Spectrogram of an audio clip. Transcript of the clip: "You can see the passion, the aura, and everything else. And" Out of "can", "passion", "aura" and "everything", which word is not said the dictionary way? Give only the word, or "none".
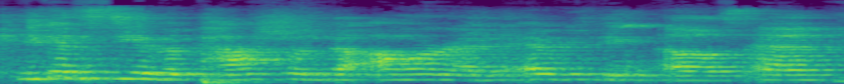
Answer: aura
